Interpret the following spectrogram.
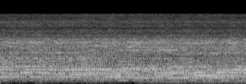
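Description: Handheld hair dryer running steadily, blowing on hair, with a faint hum under the even rush of air.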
